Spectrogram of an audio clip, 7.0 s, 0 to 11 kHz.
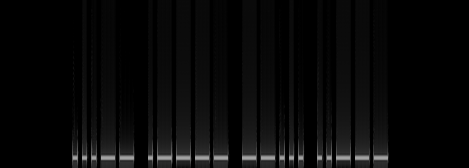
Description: Morse code, heard as a keyed tone, about 17 wpm, 700 Hz. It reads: 3172
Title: Numbers - 4-Digit 17wpm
